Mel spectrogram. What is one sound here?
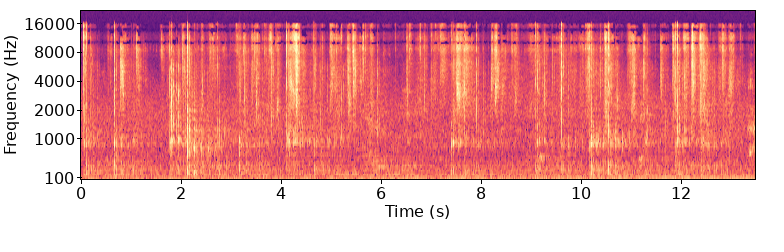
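A small rubber ball smacks sharply against a wall and the ground, echoing off the wall.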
